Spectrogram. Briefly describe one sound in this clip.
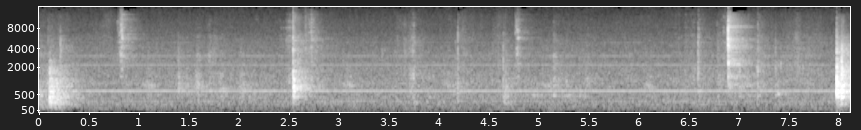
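Scissors snip through card.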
